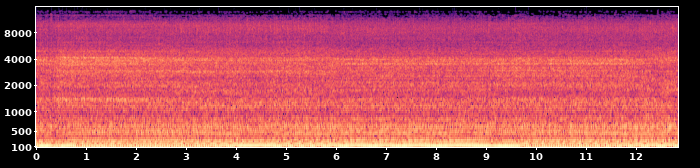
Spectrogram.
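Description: Warm engine idling rough with an uneven lope that wavers, and a couple of blips of throttle; a misfire at idle, cause unknown.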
